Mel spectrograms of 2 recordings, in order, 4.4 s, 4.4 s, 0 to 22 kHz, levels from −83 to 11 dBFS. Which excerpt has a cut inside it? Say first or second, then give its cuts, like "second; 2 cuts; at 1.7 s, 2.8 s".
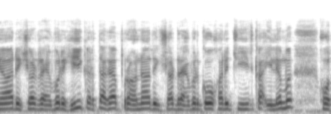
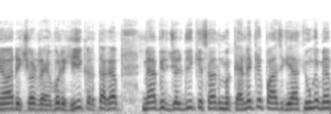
second; 1 cut; at 1.6 s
